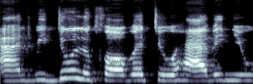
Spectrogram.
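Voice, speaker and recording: A woman's bright, sharp voice against a quiet background. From Sri Lanka. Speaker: webinar moderator; webinar host or moderator. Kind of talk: formal introduction. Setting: video call. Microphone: video call.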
